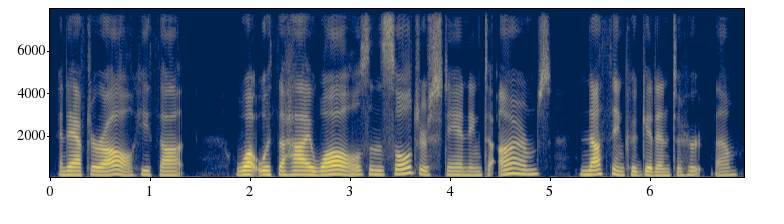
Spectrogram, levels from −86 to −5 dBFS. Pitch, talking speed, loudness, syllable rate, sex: 185 Hz, 200 wpm, -19 LUFS, 4.6 syllables/s, female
